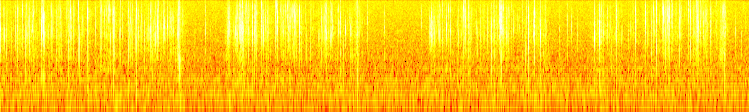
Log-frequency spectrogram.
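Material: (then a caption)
Paper. A medium white padded paper bubble mailer, torn at one end and lying flat on a towel, is pressed and rubbed with the palm and fingertips. Dense, bright crinkling and crunching comes in bursts, with brief quieter pauses between handling, and almost no low end.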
